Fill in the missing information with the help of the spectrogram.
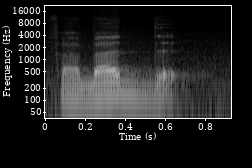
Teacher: دال اول چون ساکن از حروف قطب جدم است کمی در مخرج می‌لرزه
